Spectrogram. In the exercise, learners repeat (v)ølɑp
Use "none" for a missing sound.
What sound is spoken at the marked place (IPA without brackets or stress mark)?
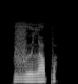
v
